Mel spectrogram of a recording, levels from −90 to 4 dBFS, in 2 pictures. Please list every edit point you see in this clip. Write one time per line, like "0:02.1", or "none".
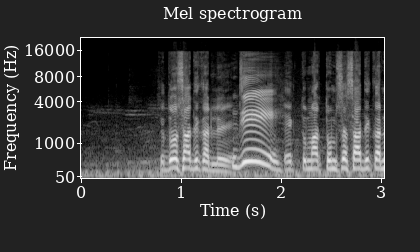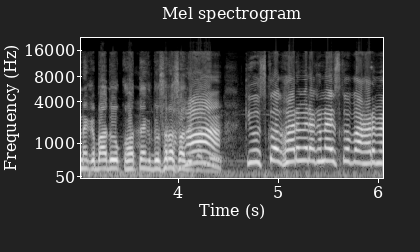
none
